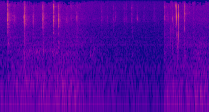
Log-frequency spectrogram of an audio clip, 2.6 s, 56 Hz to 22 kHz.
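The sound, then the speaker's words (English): A man types quickly on a computer keyboard, racing against time to write down 10 words: quick, uneven clicking of keys, a steady run of soft taps with a few sharper strikes, fairly quiet, with no voices. “He's still typing away there.”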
